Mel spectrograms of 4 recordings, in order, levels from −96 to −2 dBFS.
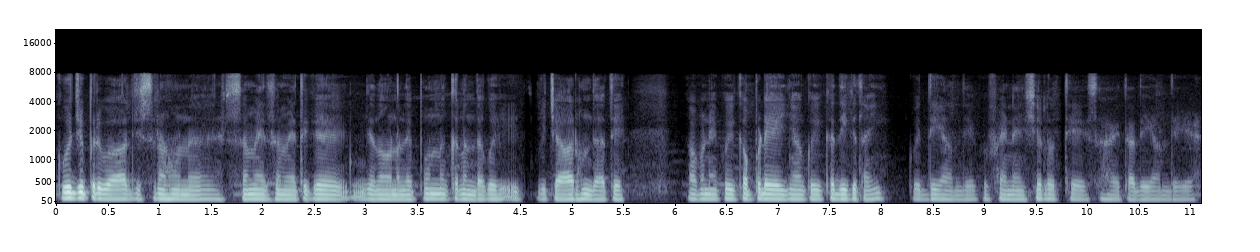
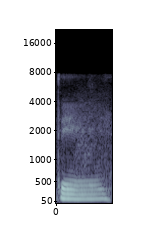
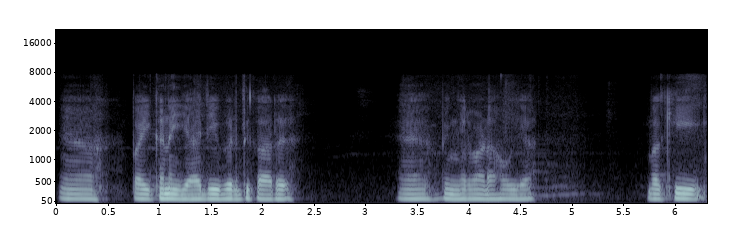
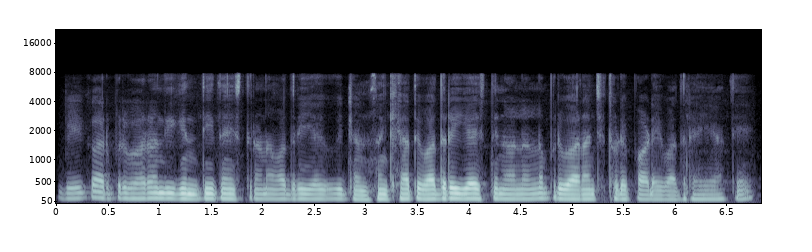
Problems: background sounds at intervals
